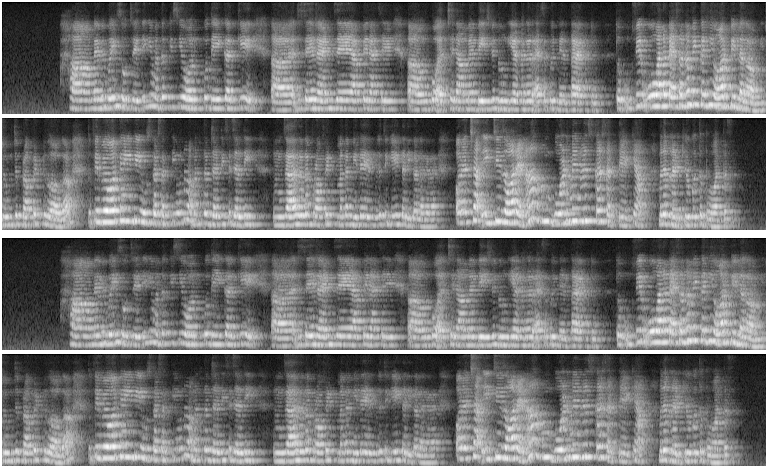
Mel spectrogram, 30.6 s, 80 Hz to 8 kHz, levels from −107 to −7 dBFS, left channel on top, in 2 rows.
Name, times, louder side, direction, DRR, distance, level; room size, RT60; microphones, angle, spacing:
voice 1, 1.2-12.0 12.3-20.3 20.7-28.2 28.4-29.9, left 1 dB, 50° left, 1 dB, 0.7 m, -23 dB
4.5 x 2.8 x 3.3 m, 0.67 s
head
